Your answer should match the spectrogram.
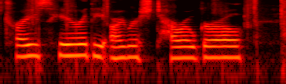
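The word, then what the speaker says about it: Thérèse: If you're ever wondering how I spell Trace, it's T-H-E-R-E-S-E with some accents in the middle. It's French. I always say to people here in America that it rhymes with praise or that it's like trays of cookies.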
